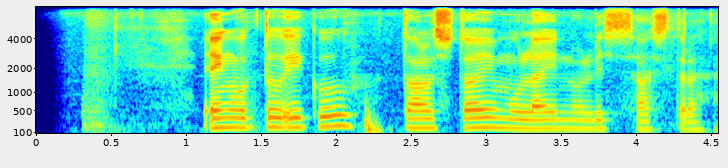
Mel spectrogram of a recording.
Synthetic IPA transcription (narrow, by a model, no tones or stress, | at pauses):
ʔɪŋwək̚t̪uikut̪ɔlst̪ɔjmulajnulɪsːast̪ɾa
